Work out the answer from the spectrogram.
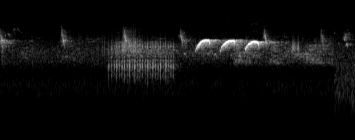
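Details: Eurasian nuthatch with three loud rising whistles in quick succession, set among scattered sharp chirps and a stretch of buzzy, rasping noise beforehand.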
